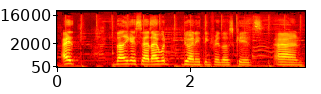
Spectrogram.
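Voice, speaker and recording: A woman's voice: mid-range voice, fairly even intonation, normal speed, soft background music. A young woman co-hosting a podcast, telling family stories in a casual chat full of fillers. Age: young adult. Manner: storytelling, filler-heavy.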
